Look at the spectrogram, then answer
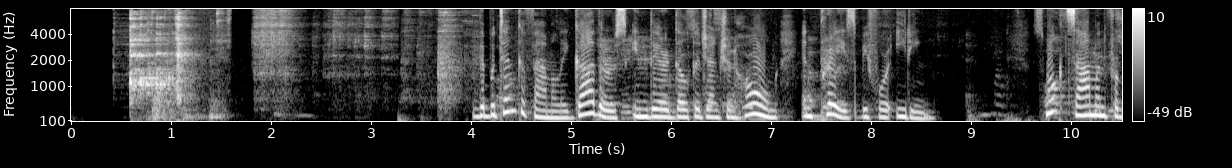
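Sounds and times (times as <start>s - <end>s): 
dishes and cutlery clinking set on a table at dinner: 0.4s - 4.6s
speech: 4.0s - 8.7s, 9.7s - 10.5s.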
